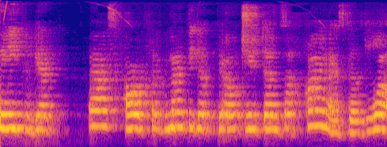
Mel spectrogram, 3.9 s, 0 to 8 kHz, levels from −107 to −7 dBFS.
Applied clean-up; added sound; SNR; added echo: neural mask model DeepFilterNet 3.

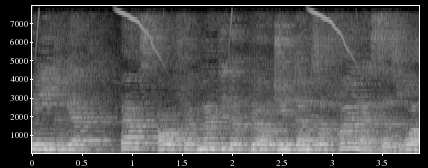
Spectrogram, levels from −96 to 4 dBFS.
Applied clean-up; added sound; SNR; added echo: none; Animal; 19 dB; reverberation time 1.1 s.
